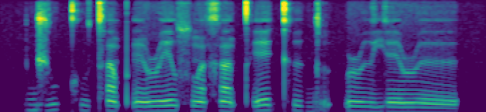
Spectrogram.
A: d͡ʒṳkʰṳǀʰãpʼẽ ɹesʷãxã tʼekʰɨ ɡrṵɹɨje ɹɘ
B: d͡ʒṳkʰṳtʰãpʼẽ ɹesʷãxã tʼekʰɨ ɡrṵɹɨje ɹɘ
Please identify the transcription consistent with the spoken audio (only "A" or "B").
B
